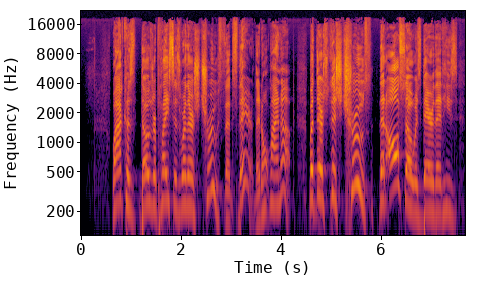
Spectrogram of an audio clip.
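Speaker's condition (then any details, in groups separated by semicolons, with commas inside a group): No condition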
